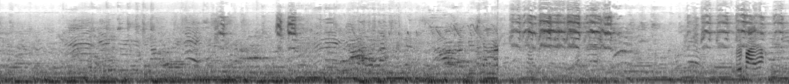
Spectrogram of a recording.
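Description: Pigeons call and squawk among a crowd of people on an outing, with ongoing talk and children's voices mixed in around the repeated bird calls.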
